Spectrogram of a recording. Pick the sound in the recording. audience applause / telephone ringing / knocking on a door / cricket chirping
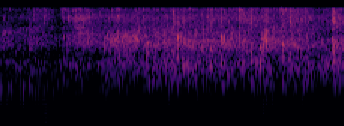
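audience applause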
